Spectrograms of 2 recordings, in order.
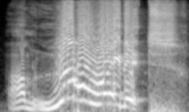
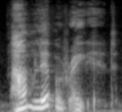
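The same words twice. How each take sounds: First: Slow, loud and high, drawing out I'm liberated; proud declaration. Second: Quiet echo. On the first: Answering critics who call her a feminist, slow loud proclamation. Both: Shown as a demonstration.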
